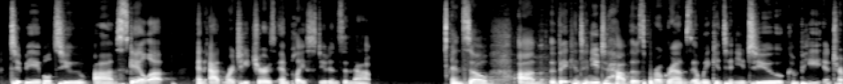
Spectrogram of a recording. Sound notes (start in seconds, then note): none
